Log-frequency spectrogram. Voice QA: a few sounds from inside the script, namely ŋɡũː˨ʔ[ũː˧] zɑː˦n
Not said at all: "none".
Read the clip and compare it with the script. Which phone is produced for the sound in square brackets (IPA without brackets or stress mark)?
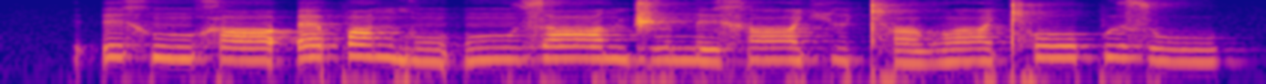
ũː˧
